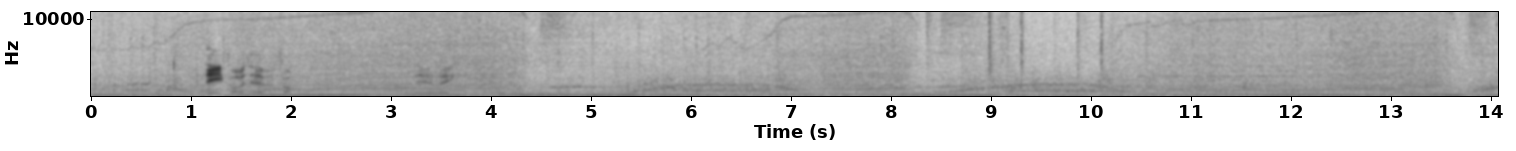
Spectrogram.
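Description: A racing car engine roars steadily, rising and falling in pitch as the gears shift.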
